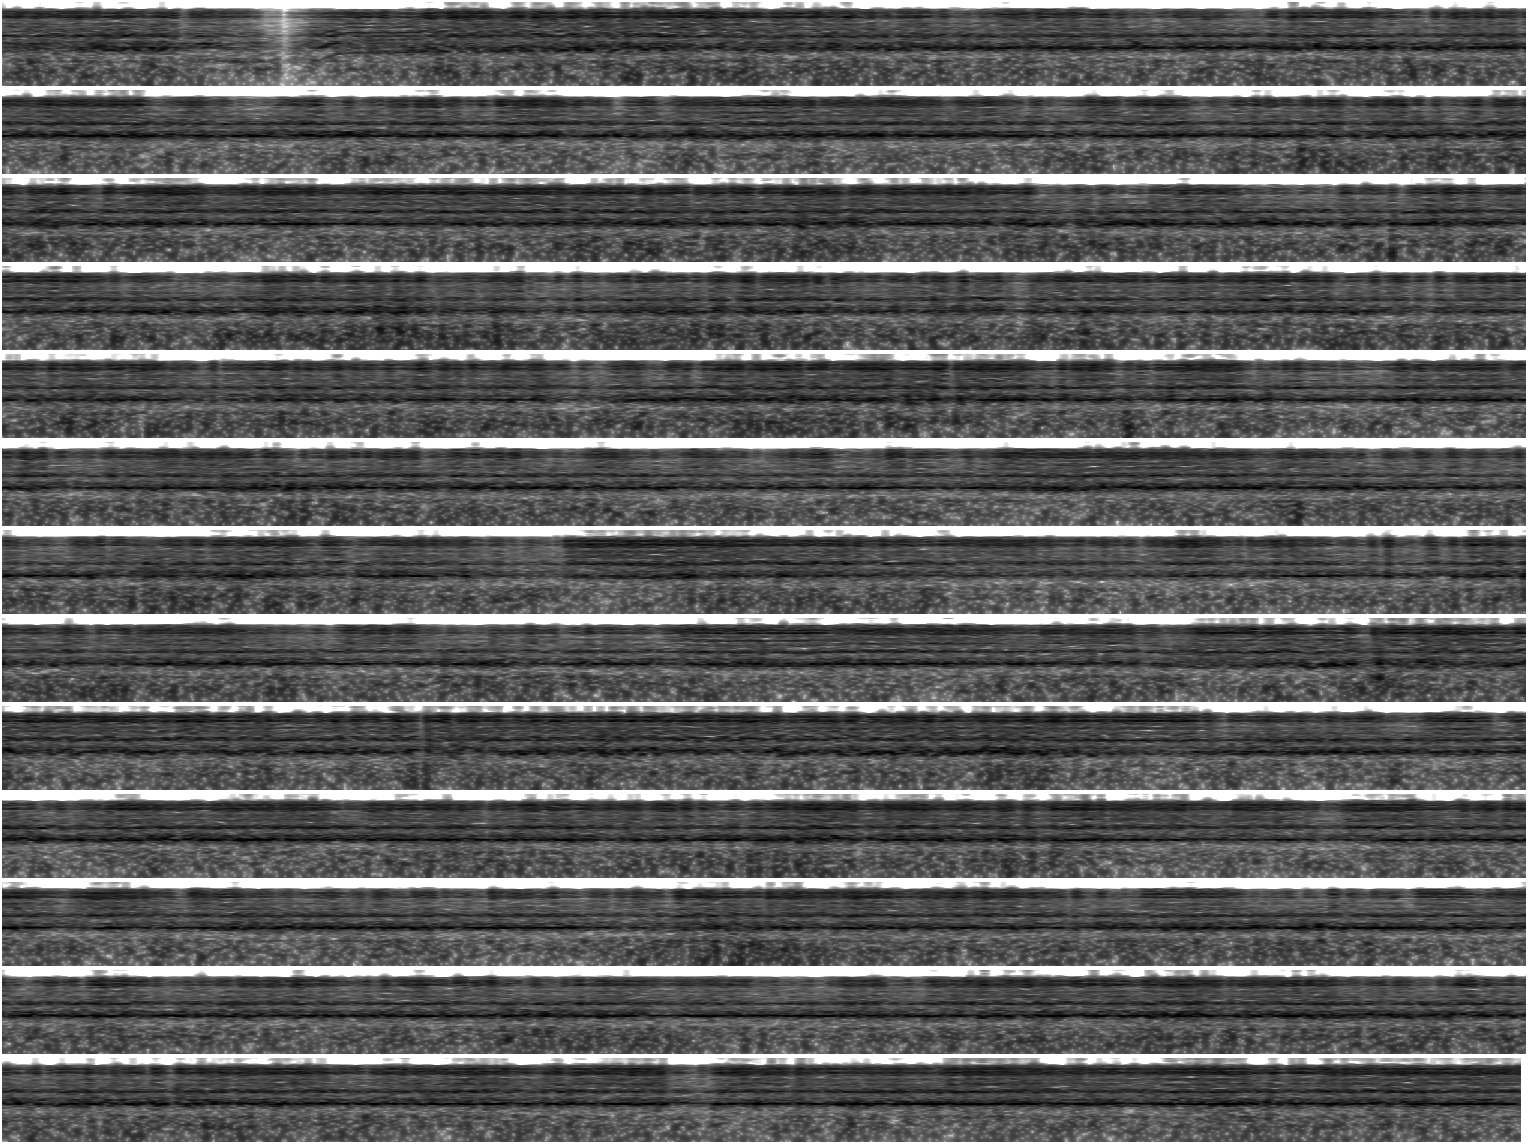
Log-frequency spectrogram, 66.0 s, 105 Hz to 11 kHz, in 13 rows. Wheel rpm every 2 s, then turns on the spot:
110, 190, 230, 220, 230, 230, 230, 220, 230, 230, 240, 230, 230, 230, 230, 230, 230, 230, 230, 230, 200, 190, 200, 230, 230, 230, 230, 230, 230, 230, 230, 240, 230.
none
